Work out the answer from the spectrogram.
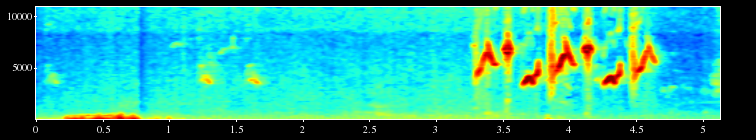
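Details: Natural song of a cinereous tit, known locally as glatik batu: a low rustle and faint chirps, then a quick burst of about eight high, sharp, whistled zigzag notes late in the recording.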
